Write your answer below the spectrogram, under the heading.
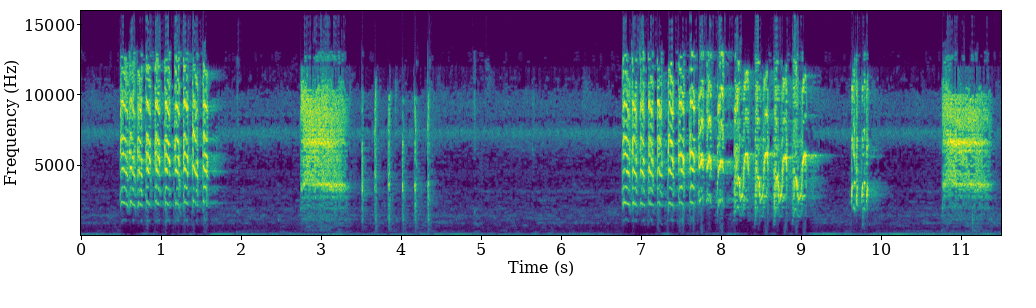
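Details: Songbird kept by a bird-song hobbyist, singing in loud high bursts: dense rattling trills alternate with harsh buzzy phrases and rapid clicking notes, separated by short pauses, over a low background hum.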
